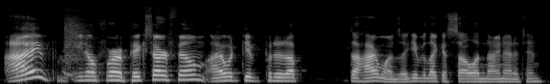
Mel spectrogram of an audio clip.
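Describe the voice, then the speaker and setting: Male panelist, fast clear voice, dry sound, playful humor. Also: a little high, sharp tone, no room sound. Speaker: podcast panelist. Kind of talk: casual chat.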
